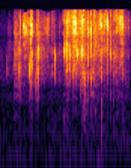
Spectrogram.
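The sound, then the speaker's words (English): A candy bar wrapper for a dark chocolate and coconut bar crinkles and crackles in many quick, dense bursts, fairly soft and with no talking. “You hear that crinkle, listeners?”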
